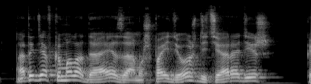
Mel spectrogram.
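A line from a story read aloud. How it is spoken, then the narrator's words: Categorical declaration. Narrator (Russian): категоричным тоном заявила Дарисса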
